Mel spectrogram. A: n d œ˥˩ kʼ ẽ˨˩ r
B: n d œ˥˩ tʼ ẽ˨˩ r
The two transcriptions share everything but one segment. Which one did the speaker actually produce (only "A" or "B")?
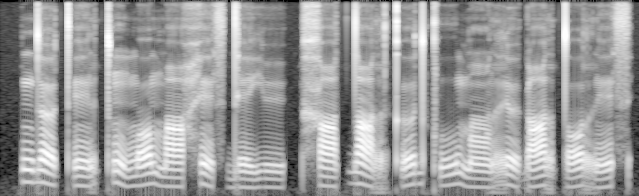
B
